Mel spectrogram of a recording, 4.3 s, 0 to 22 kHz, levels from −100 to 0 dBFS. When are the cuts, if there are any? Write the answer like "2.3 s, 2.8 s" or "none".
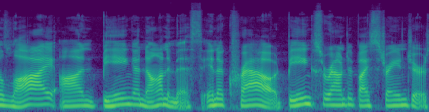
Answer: none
